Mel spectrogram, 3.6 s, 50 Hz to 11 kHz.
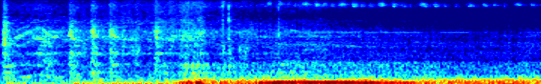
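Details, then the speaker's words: GMC Sierra 4.3 V6 (throttle cable) with an occasional hard-start complaint and no check engine light. A brief sluggish crank before catching to a rough idle. The labored start is traced to a faulty coolant temperature sensor reading colder than actual. "Give a little labored start. Nothing dramatic."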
